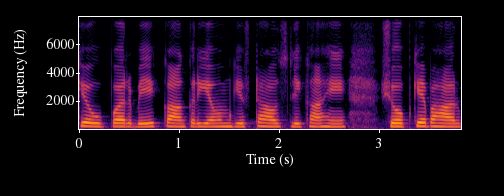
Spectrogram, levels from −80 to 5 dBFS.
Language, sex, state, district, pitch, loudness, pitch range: Hindi, female, Chhattisgarh, Korba, 230 Hz, -20 LUFS, 225-240 Hz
